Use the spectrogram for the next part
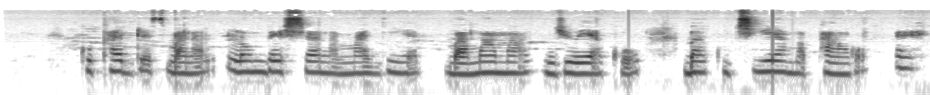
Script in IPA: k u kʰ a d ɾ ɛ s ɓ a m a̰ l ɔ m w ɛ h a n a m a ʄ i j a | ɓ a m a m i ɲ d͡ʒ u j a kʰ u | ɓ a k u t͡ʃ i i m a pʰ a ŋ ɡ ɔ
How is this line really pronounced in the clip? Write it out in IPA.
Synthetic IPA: k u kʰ a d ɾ ɛ s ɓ a n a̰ l ɔ m b ɛ ʃ a n a m a ʄ i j a | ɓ a m a m a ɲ d͡ʒ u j a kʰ u | ɓ a k u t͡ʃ i a m a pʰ a ŋ ɡ ɔ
